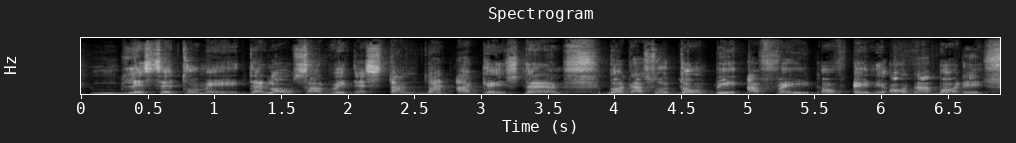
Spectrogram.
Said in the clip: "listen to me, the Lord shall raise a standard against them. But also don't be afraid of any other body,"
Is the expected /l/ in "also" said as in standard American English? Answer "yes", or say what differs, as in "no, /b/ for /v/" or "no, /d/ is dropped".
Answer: no, /l/ is dropped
